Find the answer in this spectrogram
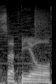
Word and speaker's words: Sepi-01: builder luke it is spelled sepi-01 but pronounced sepial for some reason and it is a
